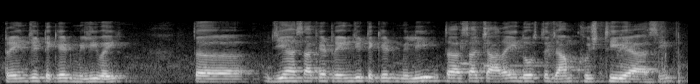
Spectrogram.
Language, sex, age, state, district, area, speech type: Sindhi, male, 18-30, Maharashtra, Mumbai Suburban, urban, spontaneous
